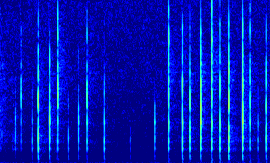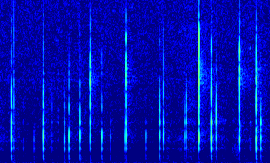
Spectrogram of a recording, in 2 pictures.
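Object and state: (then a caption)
Plastic paddle hairbrush scratched with nails. Long acrylic nails scratch the bristles and back of a black, hand-sized plastic paddle hairbrush held close to the face. A quiet, rapid series of about thirty short, dry, bright clicking scratches is heard, each one dying away instantly with no ring.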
